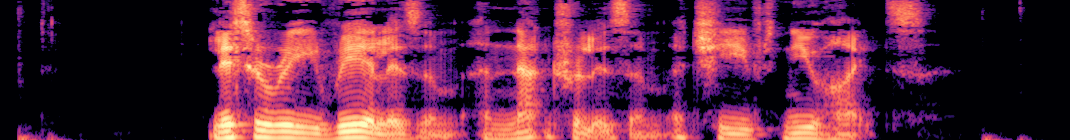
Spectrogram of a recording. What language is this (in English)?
English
